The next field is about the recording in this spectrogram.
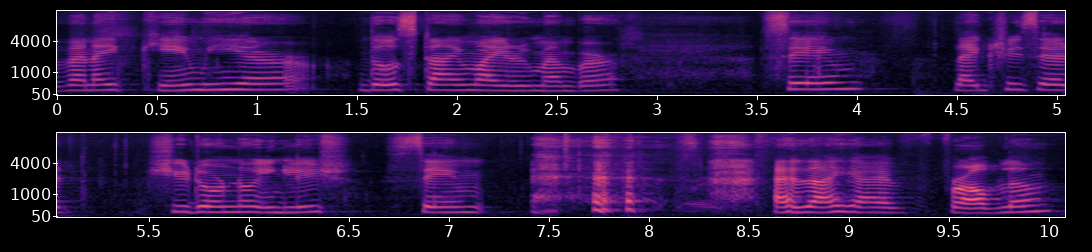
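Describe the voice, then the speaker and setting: A woman with an Indian accent, a native Hindi and Punjabi speaker, telling her story on a panel in halting, simple English. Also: fairly high pitch, clean tone. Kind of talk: personal account on a panel.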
